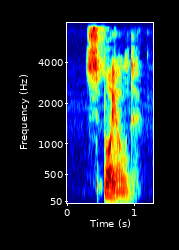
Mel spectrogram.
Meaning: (verb) simple past and past participle of spoil; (adjective) 1. That has deteriorated to the point of no longer being usable or edible 2. The state of being heavily pampered
- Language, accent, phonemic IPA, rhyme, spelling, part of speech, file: English, Southern England, /spɔɪld/, -ɔɪld, spoiled, verb / adjective, LL-Q1860 (eng)-spoiled.wav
